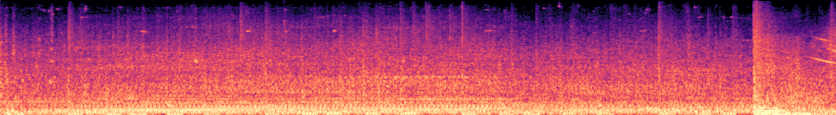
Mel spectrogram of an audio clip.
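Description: A tank engine rumbles as it rolls forward.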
